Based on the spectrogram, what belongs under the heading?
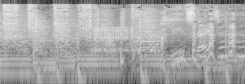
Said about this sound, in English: It's a nail being removed from a board.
